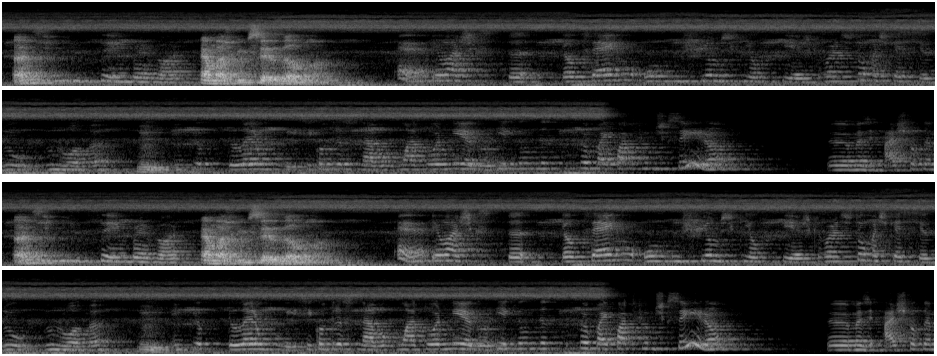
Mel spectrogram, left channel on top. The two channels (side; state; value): both; normal; correlation 0.88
